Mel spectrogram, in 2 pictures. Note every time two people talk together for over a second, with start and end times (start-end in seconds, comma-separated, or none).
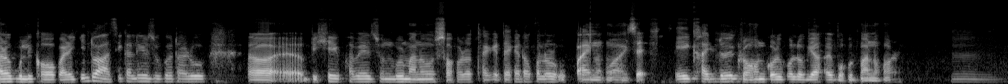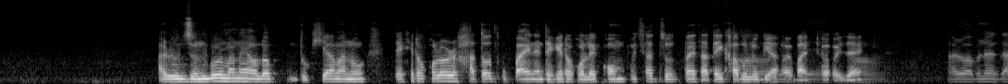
17.4-18.7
